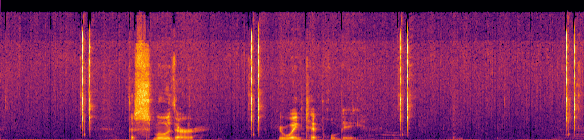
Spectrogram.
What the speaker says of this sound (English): I'm just holding down my shift key and pressing my mouse button.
